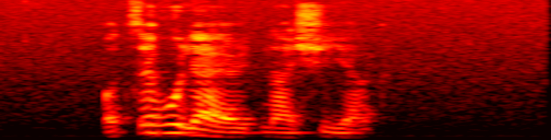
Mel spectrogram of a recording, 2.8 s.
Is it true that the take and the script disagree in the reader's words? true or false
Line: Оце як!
true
